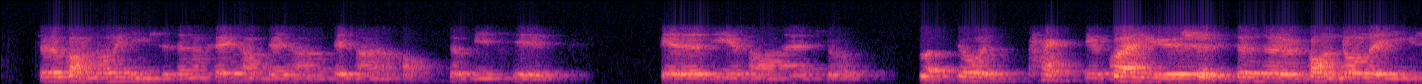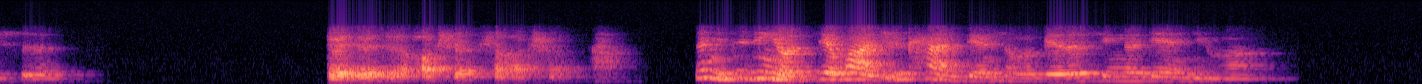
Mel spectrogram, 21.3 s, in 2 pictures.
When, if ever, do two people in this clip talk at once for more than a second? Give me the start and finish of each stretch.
none

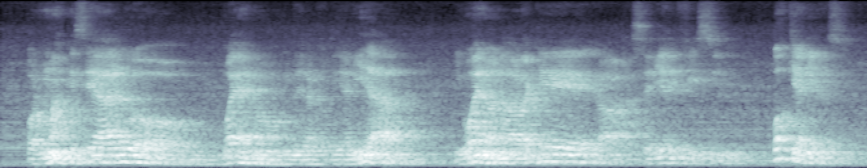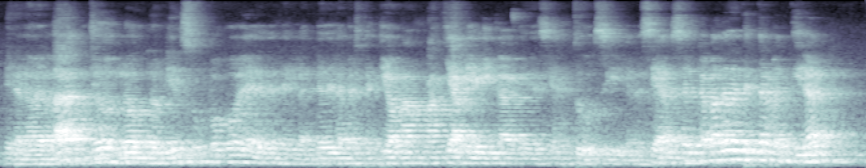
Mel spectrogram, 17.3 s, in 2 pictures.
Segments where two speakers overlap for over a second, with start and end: none

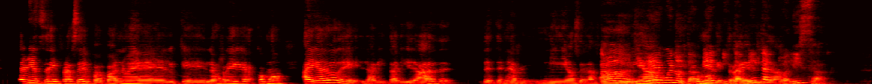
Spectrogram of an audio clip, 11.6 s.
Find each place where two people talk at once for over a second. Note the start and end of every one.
8.0-10.5

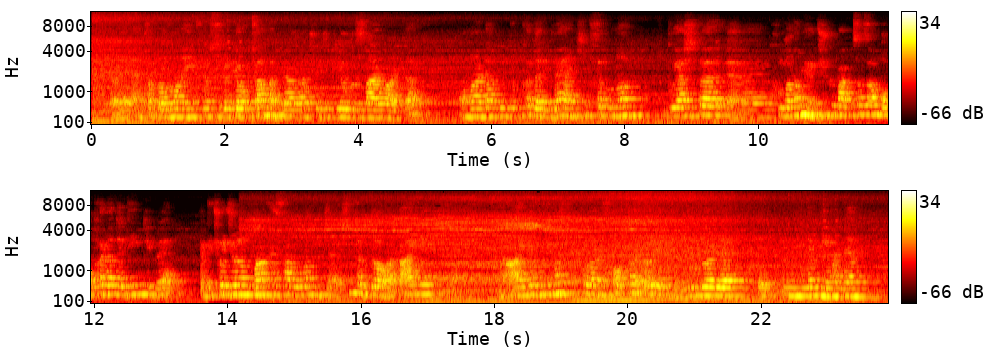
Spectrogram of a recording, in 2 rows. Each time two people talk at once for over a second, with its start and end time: none

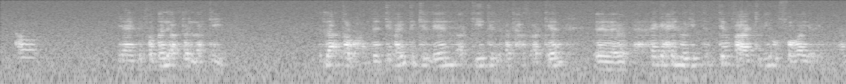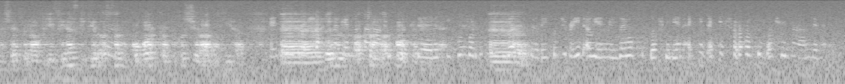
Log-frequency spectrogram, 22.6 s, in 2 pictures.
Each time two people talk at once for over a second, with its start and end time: 15.0-17.2

